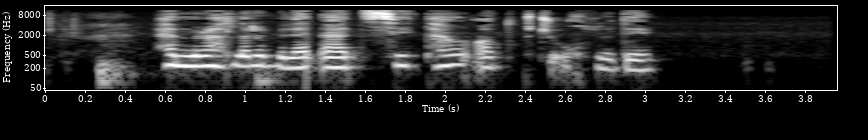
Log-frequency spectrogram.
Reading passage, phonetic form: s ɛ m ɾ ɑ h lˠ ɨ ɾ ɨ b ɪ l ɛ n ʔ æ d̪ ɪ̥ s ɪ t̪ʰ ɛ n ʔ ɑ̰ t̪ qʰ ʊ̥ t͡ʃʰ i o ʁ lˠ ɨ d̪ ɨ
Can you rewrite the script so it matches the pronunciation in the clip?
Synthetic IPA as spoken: h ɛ m ɾ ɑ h lˠ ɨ ɾ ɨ b ɪ l ɛ n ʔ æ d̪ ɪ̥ s ɪ t̪ʰ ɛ ŋ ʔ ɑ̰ t̪ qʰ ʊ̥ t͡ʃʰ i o χ lˠ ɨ d̪ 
